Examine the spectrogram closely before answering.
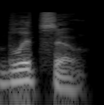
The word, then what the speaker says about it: Blitzo: Luna Carnival, is it true that you were adopted by said imp Blitzo? O is silent.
